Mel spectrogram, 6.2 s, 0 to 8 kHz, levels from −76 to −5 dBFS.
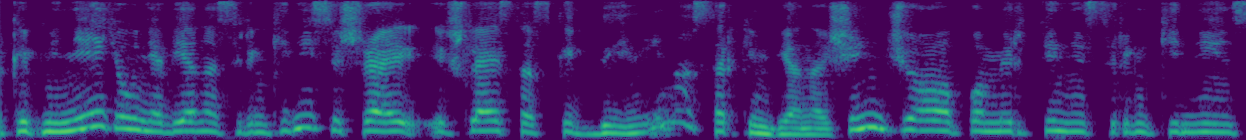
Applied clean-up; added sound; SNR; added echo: none; none; none; none.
